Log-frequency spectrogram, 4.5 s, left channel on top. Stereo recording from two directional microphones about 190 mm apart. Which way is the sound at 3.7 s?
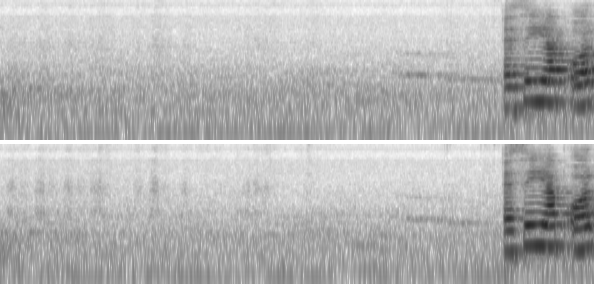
30° right (ahead or behind).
